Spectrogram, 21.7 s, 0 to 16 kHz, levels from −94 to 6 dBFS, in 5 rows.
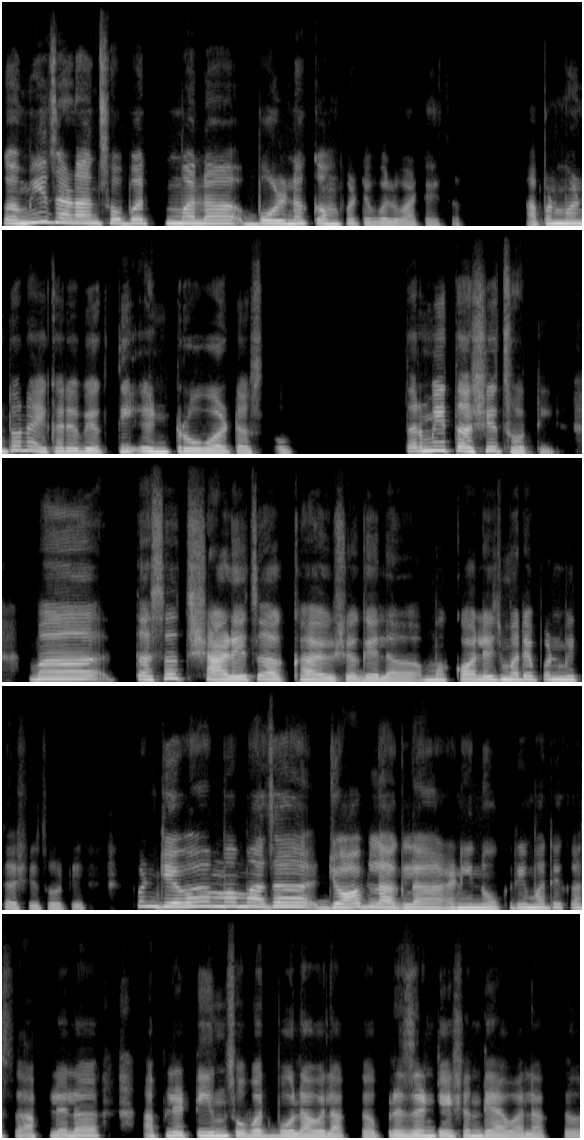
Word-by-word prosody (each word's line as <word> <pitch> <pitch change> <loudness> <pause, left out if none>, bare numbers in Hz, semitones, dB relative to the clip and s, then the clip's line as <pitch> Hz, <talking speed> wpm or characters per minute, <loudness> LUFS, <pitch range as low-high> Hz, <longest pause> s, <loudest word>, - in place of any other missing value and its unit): कमी 260 +5 +3
जणांसोबत 265 -4 +1 0.2
मला 245 0 +3 0.3
बोलणं 230 0 +4
कम्फर्टेबल 200 -4 -2
वाटायचं. 155 -2 -11 0.6
आपण 230 +6 +1
म्हणतो 240 +4 +4
ना, 310 -1 -3
एखाद्या 225 -3 -1
व्यक्ती 220 +2 -1 0.2
इंट्रोवर्ट 215 -2 +2
असतो, 185 -1 -8 0.9
तर 265 +1 -1
मी 295 +3 +4
तशीच 255 -1 0
होती. 185 -4 -5 0.4
मग 270 +1 +1 0.3
तसंच 255 +3 -1
शाळेचं 225 0 +3
अख्खं 225 +2 -4
आयुष्य 205 0 0
गेलं, 175 -3 -2
मग 215 +1 +1
कॉलेजमध्ये 230 +2 +2
पण 245 -1 +1
मी 235 0 +4
तशीच 185 -1 -8
होती. 170 -2 -10 0.4
पण 325 -1 -2
जेव्हा 290 +3 +2
मग 315 -1 +1
माझा 295 0 +1 0.4
जॉब 255 +1 +3
लागला 220 -4 +1
आणि 215 +1 +1
नोकरीमध्ये 220 +3 0
कसं, 215 -1 -8
आपल्याला 210 +3 -3 0.4
आपल्या 210 +2 -2
टीमसोबत 215 -3 +1
बोलावं 185 -1 +1
लागतं, 175 0 -5
प्रेझेंटेशन 200 0 +1
द्यावं 175 -2 -1
लागतं, 165 -2 -7
220 Hz, 125 wpm, -22 LUFS, 195-245 Hz, 0.9 s, बोलणं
